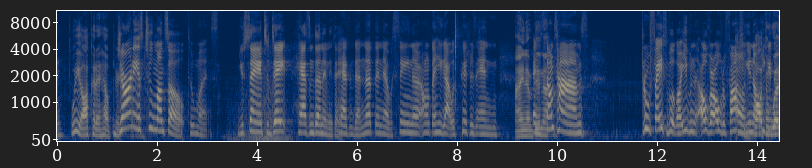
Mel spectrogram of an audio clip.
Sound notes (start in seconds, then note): none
